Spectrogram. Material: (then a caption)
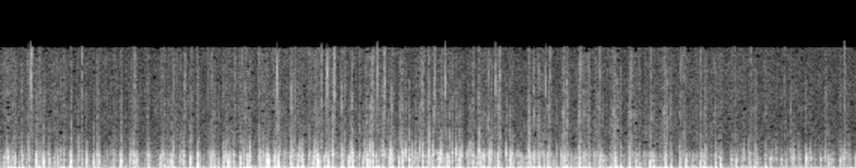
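Leather. Fingertips and nails tap and scratch the surface of a small, hollow, folded blue and dark leather wallet held close to the ear and microphone. The result is a dense, steady stream of soft, quick taps and scratchy rustling that is weighted toward low frequencies.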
